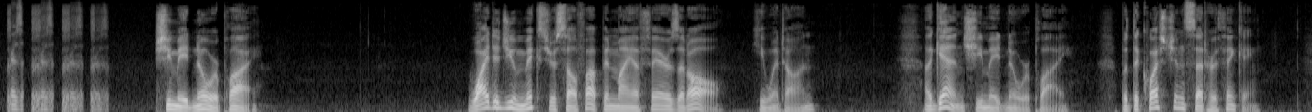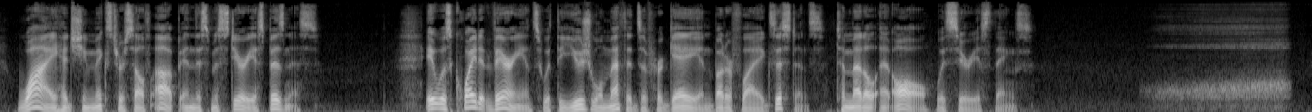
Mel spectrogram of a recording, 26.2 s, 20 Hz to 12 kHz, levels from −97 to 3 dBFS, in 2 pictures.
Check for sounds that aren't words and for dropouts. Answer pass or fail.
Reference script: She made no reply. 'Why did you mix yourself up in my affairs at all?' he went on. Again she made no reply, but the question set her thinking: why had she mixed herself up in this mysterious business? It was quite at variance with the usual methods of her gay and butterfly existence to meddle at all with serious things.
fail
